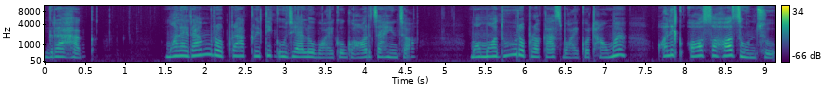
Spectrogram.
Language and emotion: Nepali, fearful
